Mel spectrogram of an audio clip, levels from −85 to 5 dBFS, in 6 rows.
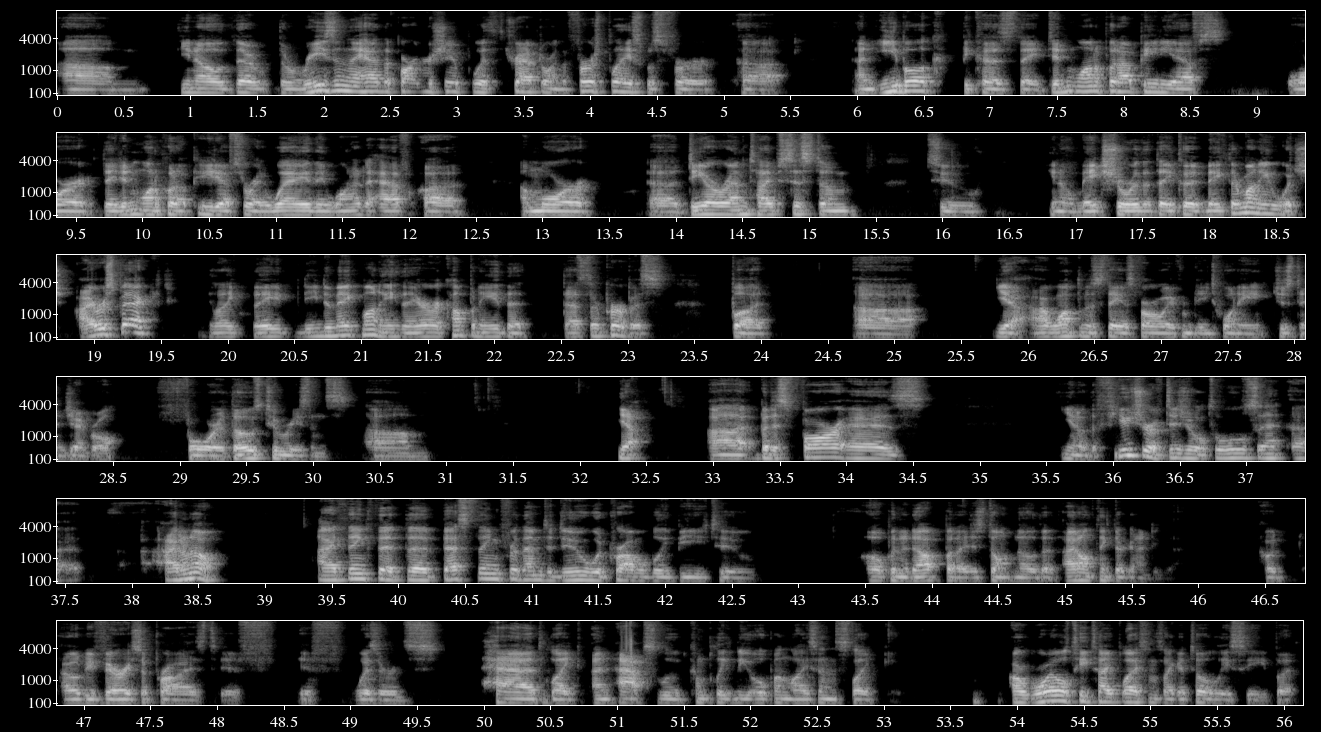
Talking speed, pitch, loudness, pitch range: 190 wpm, 115 Hz, -20 LUFS, 105-135 Hz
